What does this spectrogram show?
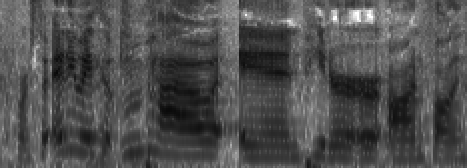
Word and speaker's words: Mpho: OOM-PO would be like the phonetic way of kind of spelling my first name, right? Mpho, Mpho, yeah.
